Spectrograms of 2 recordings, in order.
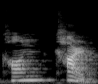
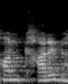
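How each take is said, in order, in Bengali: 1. এই শেষ অংশ কোনো অতিরিক্ত সিলেবল যোগ করে না। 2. এই শেষ অংশটি একটি অতিরিক্ত সিলেবল হিসেবে উচ্চারিত হয়। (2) "এটাও কিন্তু খনখারেড হবে না"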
